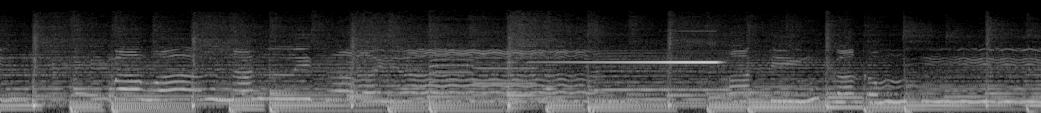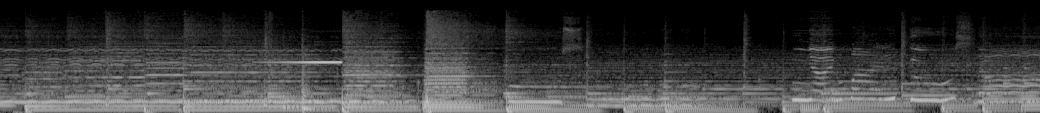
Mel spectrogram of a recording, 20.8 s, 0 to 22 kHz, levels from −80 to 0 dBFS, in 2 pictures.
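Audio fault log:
5.26–7.28 s and 12.92–13.84 s, loudspeaker feedback squeal: the microphone picked up its own loudspeaker, and loop gain passed unity at 2.6 kHz, so that tone fed on itself, swelling over roughly a second and a half, then under a second, to about 10 dB and 5 dB above the sound.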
